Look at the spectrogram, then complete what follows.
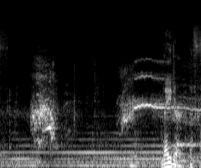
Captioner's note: screams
